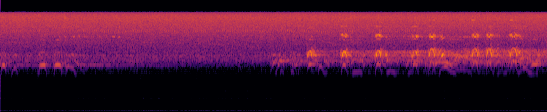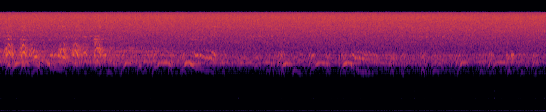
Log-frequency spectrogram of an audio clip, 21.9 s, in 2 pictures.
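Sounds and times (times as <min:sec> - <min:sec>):
barred owl hooting and cackling: 0:00.0 - 0:02.3, 0:05.4 - 0:21.7
faint steady hiss: 0:00.0 - 0:21.8.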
